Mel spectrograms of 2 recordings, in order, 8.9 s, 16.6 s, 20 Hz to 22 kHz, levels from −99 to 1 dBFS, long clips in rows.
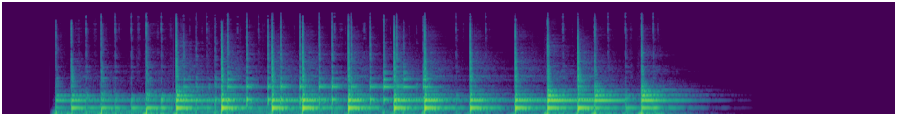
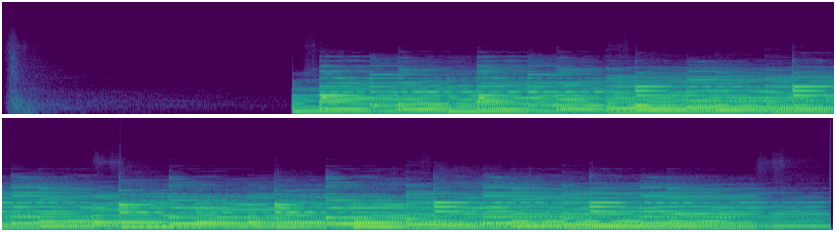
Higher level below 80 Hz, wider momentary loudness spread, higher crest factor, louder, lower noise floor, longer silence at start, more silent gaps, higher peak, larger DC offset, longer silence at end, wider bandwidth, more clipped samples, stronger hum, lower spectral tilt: about the same, -42 dBFS vs -42 dBFS; first, 10 LU vs 6 LU; first, 20 dB vs 14 dB; second, -26 LUFS vs -23 LUFS; second, -75 dBFS vs -89 dBFS; second, 0.5 s vs 2.9 s; neither; about the same, -6 dBFS vs -8 dBFS; neither; first, 2.1 s vs 0 s; first, 13 kHz vs 3.2 kHz; neither; neither; second, -7.5 dB/octave vs -13.5 dB/octave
